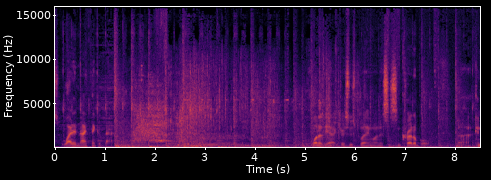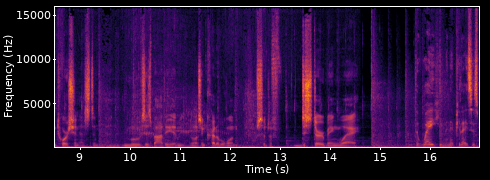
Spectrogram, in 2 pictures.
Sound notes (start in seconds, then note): 1.6 snarling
